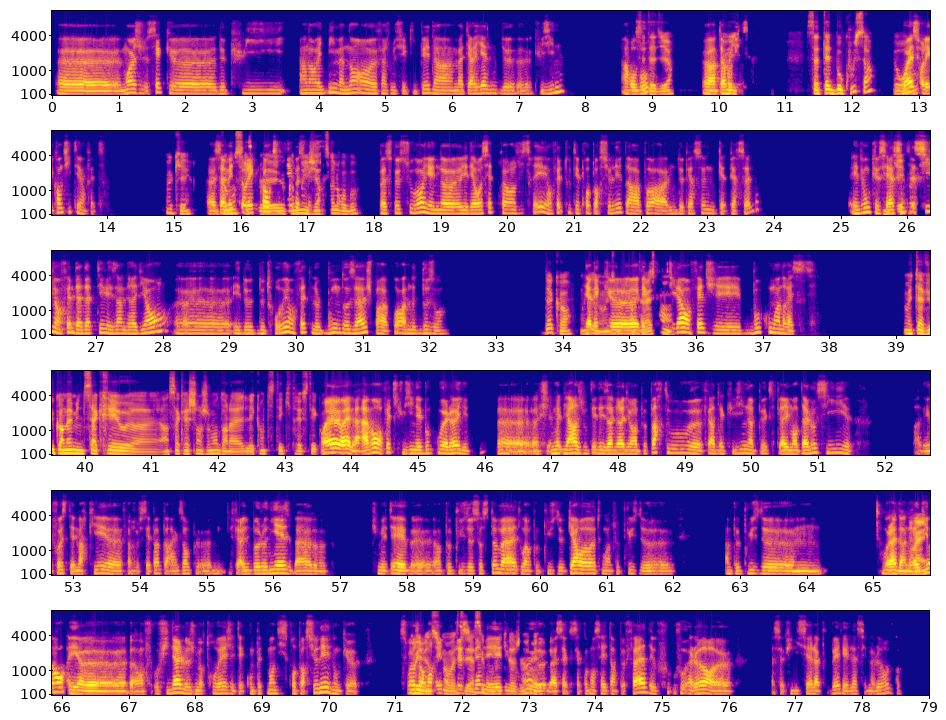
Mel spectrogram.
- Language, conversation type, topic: French, podcast, As-tu une astuce anti-gaspillage pour les restes de fête ?
- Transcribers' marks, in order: drawn out: "Heu"; drawn out: "heu"; tapping; stressed: "ça"; other background noise; stressed: "bon"; unintelligible speech; stressed: "beaucoup"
